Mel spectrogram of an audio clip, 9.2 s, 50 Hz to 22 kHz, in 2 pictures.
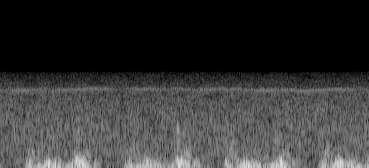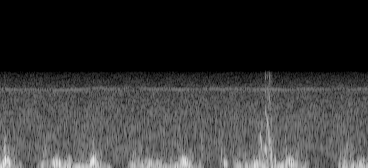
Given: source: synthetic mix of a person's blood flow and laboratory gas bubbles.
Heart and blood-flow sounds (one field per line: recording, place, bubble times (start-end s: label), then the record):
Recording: Doppler ultrasound of blood flow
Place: precordium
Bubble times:
7.11-7.17 s: bubbles
7.35-7.49 s: bubbles
7.80-8.09 s: bubbles
From the record:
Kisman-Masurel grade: 221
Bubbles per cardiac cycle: several, 3 to 8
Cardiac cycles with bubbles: 10 to 50%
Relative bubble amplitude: barely perceptible (0.100 to 0.250)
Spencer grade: 2 (many but less than half of the cardiac periods contain bubble signals, singularly or in groups)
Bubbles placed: only in the low amplitude regions of the cardiac cycle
